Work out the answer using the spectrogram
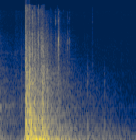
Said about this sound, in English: It wasn't until the doors closed behind me that I realized that I still didn't know what ruler I'd accidentally inspired.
